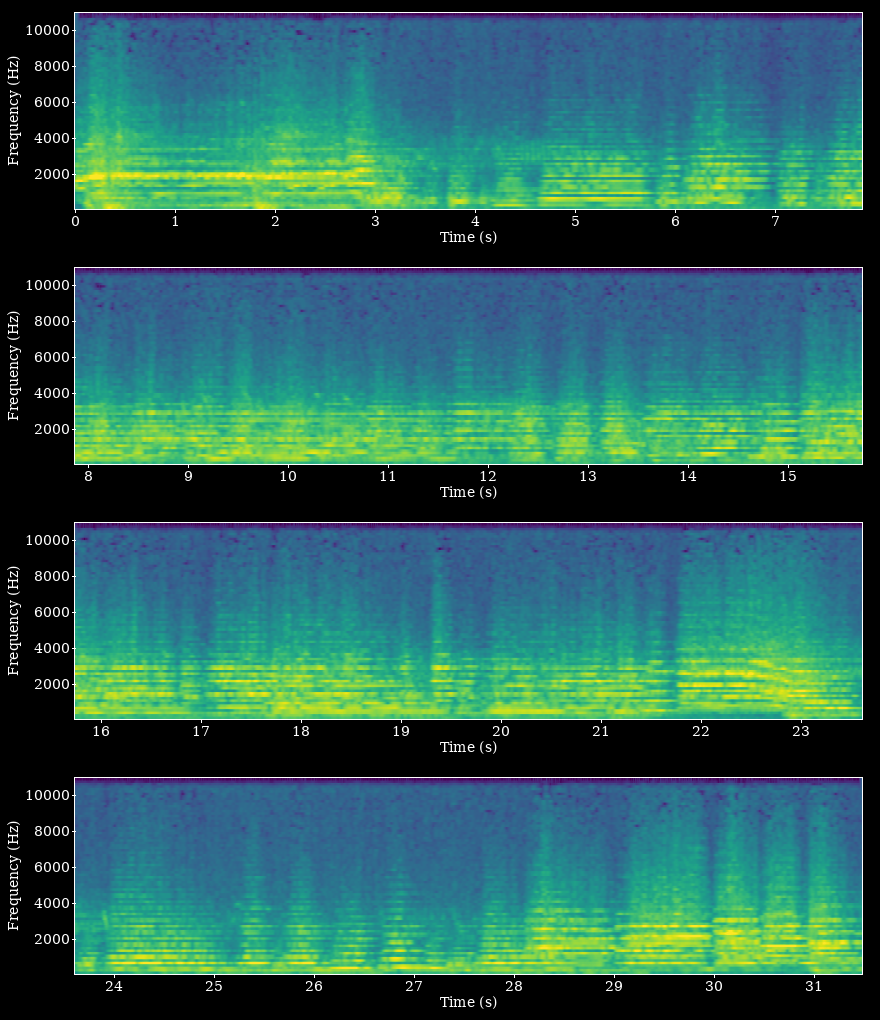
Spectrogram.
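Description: Orchestral background music led by brass, held notes shifting from chord to chord, with a sharp accent at the start and a sweeping run about three-quarters of the way through.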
